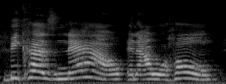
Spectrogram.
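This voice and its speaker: American woman, thirties, blunt, emphatic casual talker with a slightly high voice. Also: slow, fairly bright tone. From United States. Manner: frank and emphatic, swears freely. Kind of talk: casual conversation.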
